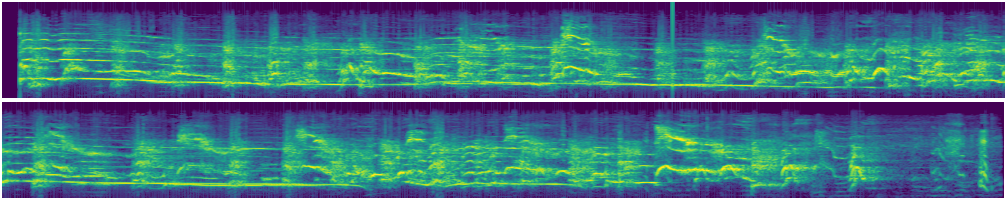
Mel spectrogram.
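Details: A pet dog howls at home in a long, sustained tone that slowly sinks and wavers in pitch. Other yelping, howling voices overlap it throughout in a chaotic household, and the sound fades near the end.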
